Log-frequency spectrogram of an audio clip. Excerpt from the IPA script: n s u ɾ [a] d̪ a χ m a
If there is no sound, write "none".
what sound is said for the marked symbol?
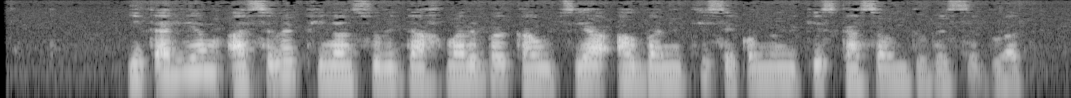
i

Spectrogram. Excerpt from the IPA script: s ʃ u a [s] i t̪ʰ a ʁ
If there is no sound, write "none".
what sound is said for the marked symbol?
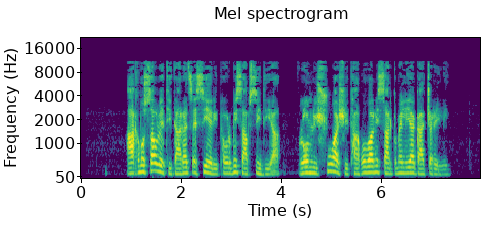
ʃ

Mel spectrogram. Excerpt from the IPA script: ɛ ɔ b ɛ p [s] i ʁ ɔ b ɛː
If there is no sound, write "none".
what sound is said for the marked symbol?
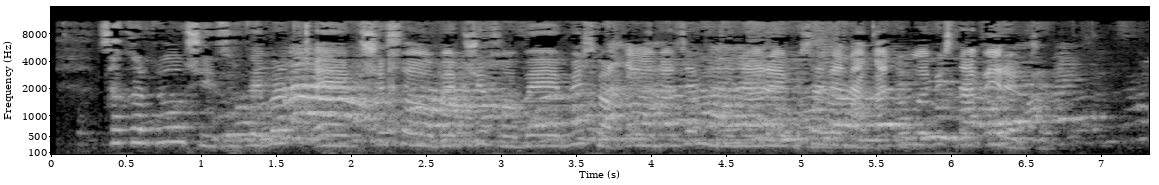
ʃ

